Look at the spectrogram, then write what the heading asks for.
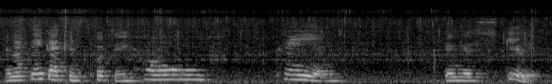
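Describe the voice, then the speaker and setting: Slow-talking woman with a cold. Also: medium pitch, noisy background. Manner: chatty, folksy, with many fillers. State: losing her voice from a cold. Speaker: cooking show host. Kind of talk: casual cooking demonstration. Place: home kitchen.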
